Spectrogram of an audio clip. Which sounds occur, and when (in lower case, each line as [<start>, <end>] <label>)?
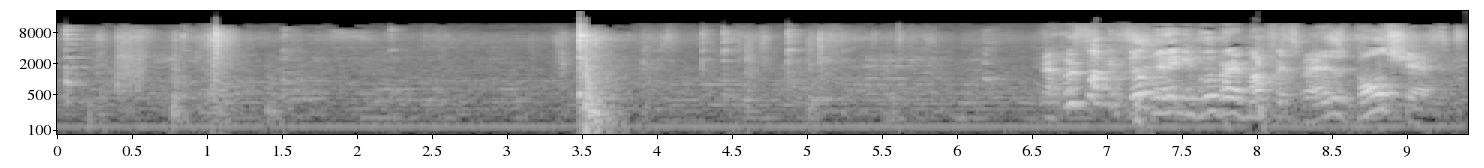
[0.00, 9.40] mechanisms
[0.04, 0.22] generic impact sounds
[0.36, 0.57] generic impact sounds
[0.78, 0.85] generic impact sounds
[1.03, 1.15] generic impact sounds
[1.46, 1.55] generic impact sounds
[2.15, 2.31] generic impact sounds
[3.27, 3.37] generic impact sounds
[3.48, 3.66] generic impact sounds
[3.85, 4.04] generic impact sounds
[4.28, 5.13] generic impact sounds
[6.13, 6.21] generic impact sounds
[6.56, 9.22] male speech
[7.94, 8.04] generic impact sounds
[8.64, 8.74] tick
